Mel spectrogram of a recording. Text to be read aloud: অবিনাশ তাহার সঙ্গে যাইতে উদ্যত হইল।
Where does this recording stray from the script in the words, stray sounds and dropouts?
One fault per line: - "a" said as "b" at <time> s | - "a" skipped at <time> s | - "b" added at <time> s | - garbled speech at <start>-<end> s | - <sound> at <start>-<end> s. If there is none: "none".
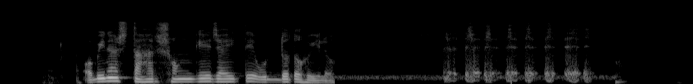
- throat clearing at 4.4-6.0 s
